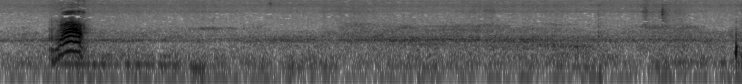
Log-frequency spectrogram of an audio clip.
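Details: A female Bengal cat stretching out her paws gives one short meow, a quick rising-then-falling cry under half a second long, followed by quiet indoor room hum and a faint click at the end.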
